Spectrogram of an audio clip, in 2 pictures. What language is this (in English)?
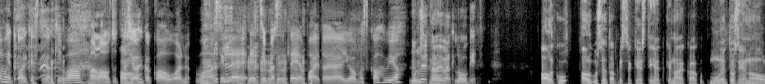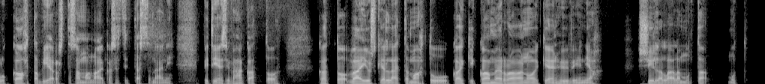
Finnish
